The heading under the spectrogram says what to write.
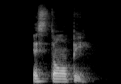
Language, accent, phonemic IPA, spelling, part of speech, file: French, France, /ɛs.tɑ̃.pe/, estamper, verb, LL-Q150 (fra)-estamper.wav
- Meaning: 1. to emboss 2. to stamp (mark by pressing quickly and heavily)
